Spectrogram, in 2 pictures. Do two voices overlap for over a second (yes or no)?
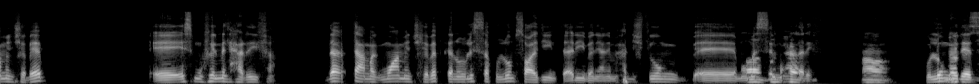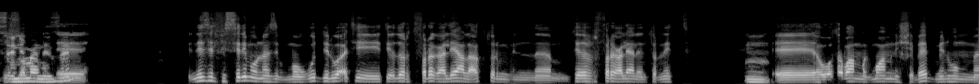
yes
